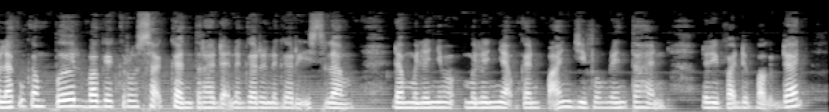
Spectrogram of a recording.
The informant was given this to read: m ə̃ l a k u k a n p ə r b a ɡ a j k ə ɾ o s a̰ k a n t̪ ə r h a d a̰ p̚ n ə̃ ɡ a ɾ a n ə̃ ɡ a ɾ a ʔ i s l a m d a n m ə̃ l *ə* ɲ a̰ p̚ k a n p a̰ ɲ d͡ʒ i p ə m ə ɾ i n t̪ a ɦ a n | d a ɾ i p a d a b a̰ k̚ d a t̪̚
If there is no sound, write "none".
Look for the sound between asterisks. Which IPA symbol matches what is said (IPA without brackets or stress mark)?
ə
